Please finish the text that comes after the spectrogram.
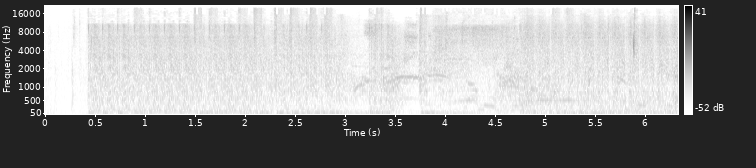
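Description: Rapid automatic gunfire in the first-person shooter Counter-Strike Online 2 on the Ice World map, with a dense, continuous burst of shots running nearly throughout and a brief dip midway.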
